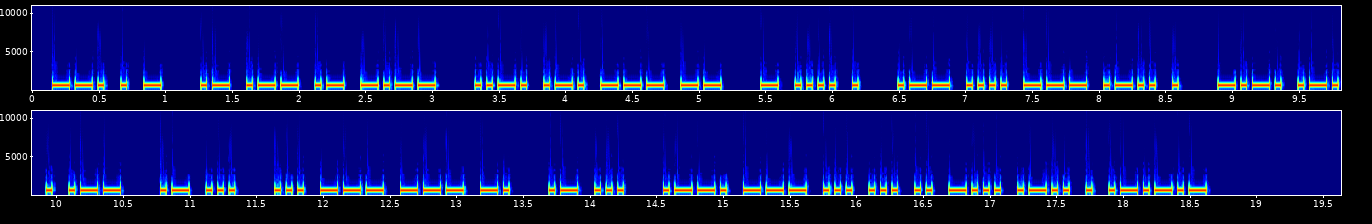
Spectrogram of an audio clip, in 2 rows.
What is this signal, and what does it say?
Morse code, heard as a keyed tone, about 28 wpm, 700 Hz. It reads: GET AWAY FROM THE WHOLE CREW AS SOON AS POSSIBLE.
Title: Sentences from Top 1500 Words 28wpm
